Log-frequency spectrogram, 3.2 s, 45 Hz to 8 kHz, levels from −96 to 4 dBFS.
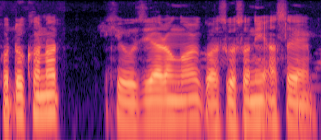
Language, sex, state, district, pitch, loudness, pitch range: Assamese, male, Assam, Sonitpur, 100 Hz, -18 LUFS, 95-105 Hz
